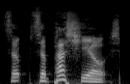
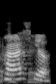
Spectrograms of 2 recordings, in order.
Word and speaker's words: Sapacchio: I don't know why I keep saying Sapacchio. Oh, do you know what? I've been saying it right. Sapacchio. Yes. Not Tequila. Sapacchio.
